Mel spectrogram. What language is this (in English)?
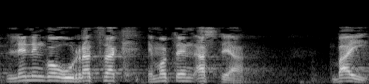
Basque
